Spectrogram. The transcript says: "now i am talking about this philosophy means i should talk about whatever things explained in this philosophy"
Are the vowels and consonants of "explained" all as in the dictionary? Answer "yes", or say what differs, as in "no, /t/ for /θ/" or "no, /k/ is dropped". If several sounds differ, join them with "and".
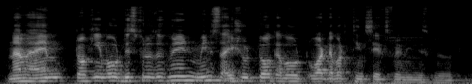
no, /d/ is dropped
